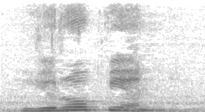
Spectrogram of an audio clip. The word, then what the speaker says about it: European: we will write a European see here it starts with e but the sound starts with European European sound starts with Y so we will write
